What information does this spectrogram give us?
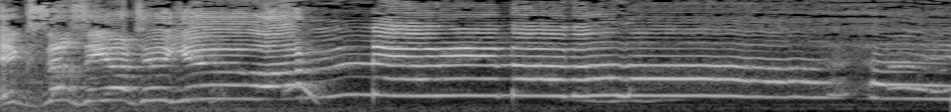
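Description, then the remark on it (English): A voice imitates a man falling off a building, stretching words into a long, loud, wavering wail that swoops at first and then holds a high, slowly sinking tone. “That's the sound of a man falling off of a building.”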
